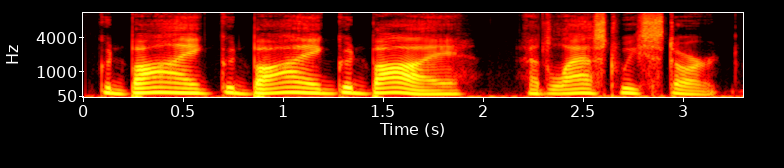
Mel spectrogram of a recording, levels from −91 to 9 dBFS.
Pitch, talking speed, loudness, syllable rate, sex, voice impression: 165 Hz, 180 wpm, -16 LUFS, 3.6 syllables/s, male, masculine, adult-like, thick, tensed, bright, soft, raspy, refreshing, friendly, wild, kind, modest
